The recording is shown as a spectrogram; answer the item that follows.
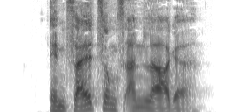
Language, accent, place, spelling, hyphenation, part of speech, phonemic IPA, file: German, Germany, Berlin, Entsalzungsanlage, Ent‧sal‧zungs‧an‧la‧ge, noun, /ɛntˈzaltsʊŋs.anlaːɡə/, De-Entsalzungsanlage.ogg
- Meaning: desalination plant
